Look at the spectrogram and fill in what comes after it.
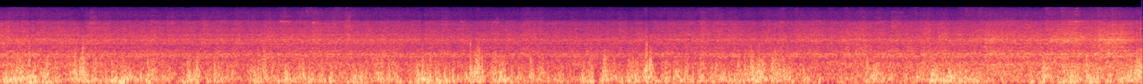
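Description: Express passenger coach running at speed, heard from its open doorway: a steady rumble and rush of wind with irregular clicks and clanks of the wheels over the rails.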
